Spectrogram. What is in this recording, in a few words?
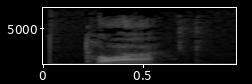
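"thua7", Teochew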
